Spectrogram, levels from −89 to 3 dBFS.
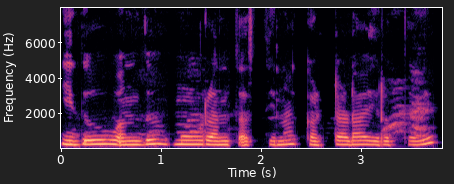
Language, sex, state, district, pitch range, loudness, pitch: Kannada, female, Karnataka, Koppal, 205-230 Hz, -14 LUFS, 215 Hz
